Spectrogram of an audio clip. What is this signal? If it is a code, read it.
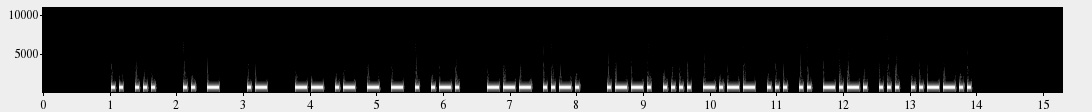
Morse code, heard as a keyed tone, about 21 wpm, 700 Hz. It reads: IS IT A MATTER OF PHYSICS?
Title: Sentences from Top 1000 Words - Review Part 5 - 20wpm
